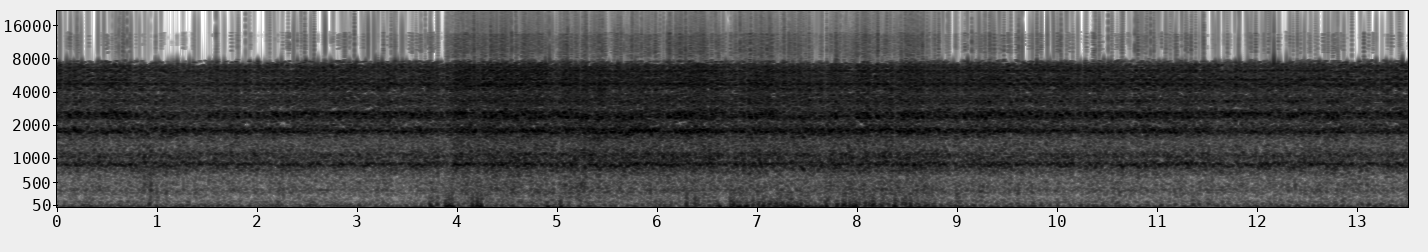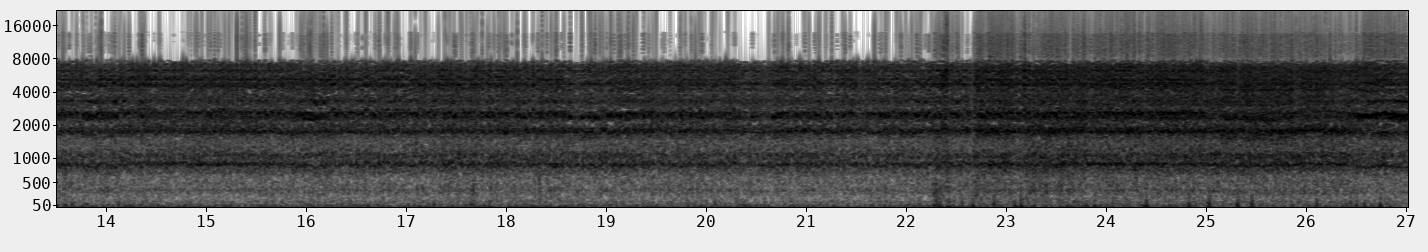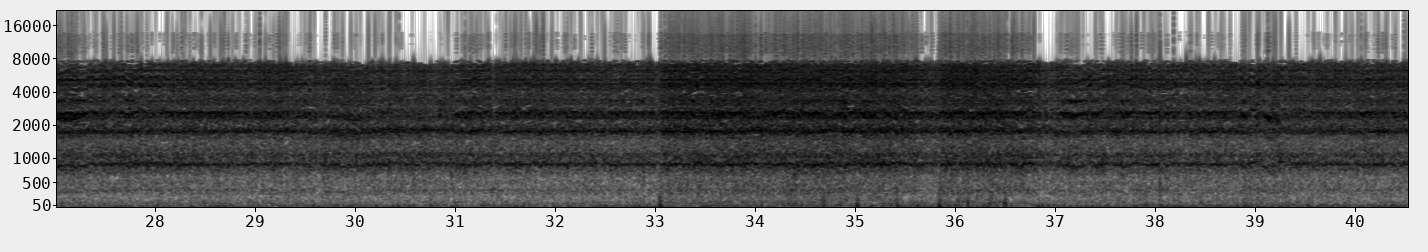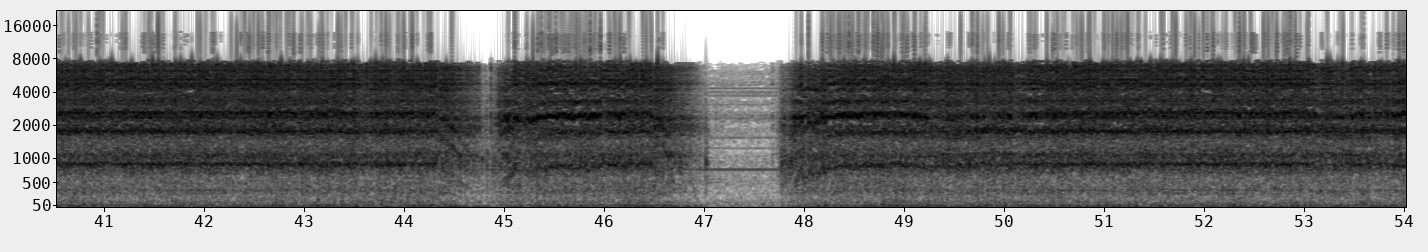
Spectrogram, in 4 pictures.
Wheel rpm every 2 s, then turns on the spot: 230, 230, 230, 230, 230, 230, 240, 230, 220, 230, 230, 240, 230, 220, 230, 230, 230, 230, 230, 240, 240, 230, 140, 100, 190, 230, 230.
none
